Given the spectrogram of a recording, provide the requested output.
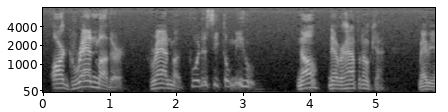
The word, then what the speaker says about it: pobrecito mijo: Pobrecito mijo.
